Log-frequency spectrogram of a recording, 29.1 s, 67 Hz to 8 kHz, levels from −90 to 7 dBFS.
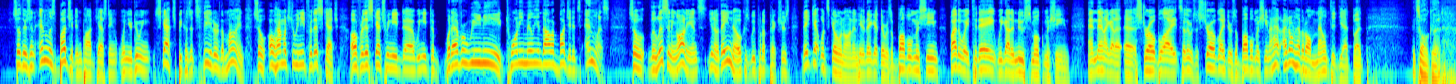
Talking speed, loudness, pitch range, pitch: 235 wpm, -24 LUFS, 125-190 Hz, 150 Hz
